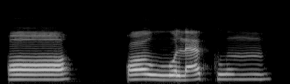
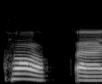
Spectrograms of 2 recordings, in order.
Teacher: Qofnya jangan ada hamznya.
